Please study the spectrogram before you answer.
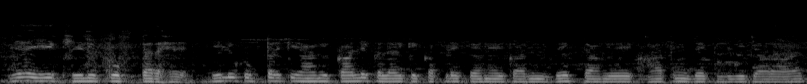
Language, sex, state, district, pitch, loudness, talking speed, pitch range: Hindi, male, Chhattisgarh, Bilaspur, 135 Hz, -36 LUFS, 170 wpm, 130-145 Hz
